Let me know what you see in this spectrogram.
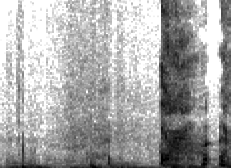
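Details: A newsreader on live BBC News cannot control her coughing and goes silent: a near-silent moment breaks into a quick run of about three sharp, harsh, forceful coughs, an uncontrolled coughing bout.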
